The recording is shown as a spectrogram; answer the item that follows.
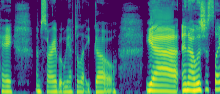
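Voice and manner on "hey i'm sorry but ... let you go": put-on somber tone. Retelling a call from the boss letting them go: imitating a somber boss. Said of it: "really somber".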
